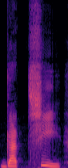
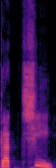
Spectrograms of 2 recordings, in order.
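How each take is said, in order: No difference in how they are said.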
